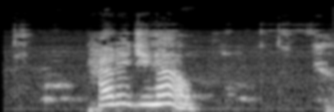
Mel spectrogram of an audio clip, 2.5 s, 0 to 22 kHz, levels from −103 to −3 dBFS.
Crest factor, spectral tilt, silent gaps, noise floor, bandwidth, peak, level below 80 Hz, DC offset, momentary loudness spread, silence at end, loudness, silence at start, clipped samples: 18 dB; -4.5 dB/octave; none; -46 dBFS; 7.8 kHz; -2 dBFS; -52 dBFS; under 0.1%; 23 LU; 0 s; -16 LUFS; 0.35 s; under 0.1%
